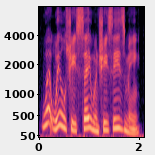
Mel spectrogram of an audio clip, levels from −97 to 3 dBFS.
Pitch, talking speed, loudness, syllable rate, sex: 195 Hz, 225 wpm, -15 LUFS, 4.1 syllables/s, male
